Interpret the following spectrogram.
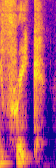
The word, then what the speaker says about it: Freke: And one was with a British philosopher named Timothy Freke, which is spelled Freke, but when you hear what he talks about, you'll just think, what a perfect name.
